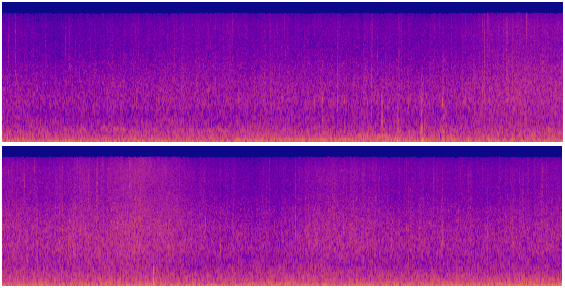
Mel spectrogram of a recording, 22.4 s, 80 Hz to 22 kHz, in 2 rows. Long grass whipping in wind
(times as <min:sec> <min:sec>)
0:09.2 0:22.4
